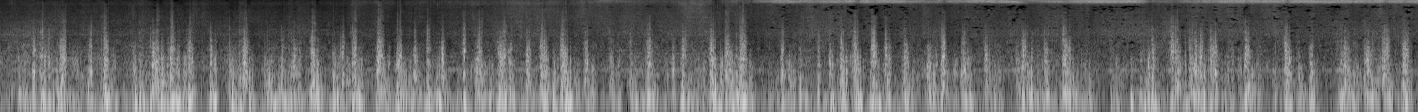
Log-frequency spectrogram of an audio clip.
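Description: Diesel railcar running at speed, heard from a window: wind buffeting the microphone over the rumble and clatter of the wheels on the track.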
